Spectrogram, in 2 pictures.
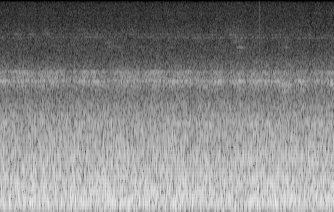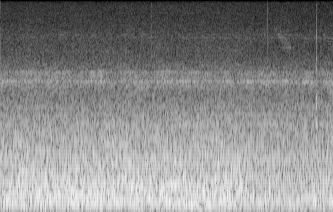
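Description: A high-speed train roars steadily along the tracks.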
